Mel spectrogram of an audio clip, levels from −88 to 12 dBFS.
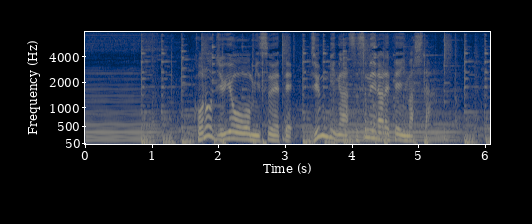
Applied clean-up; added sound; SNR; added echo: none; Bowed string instrument; 10 dB; none.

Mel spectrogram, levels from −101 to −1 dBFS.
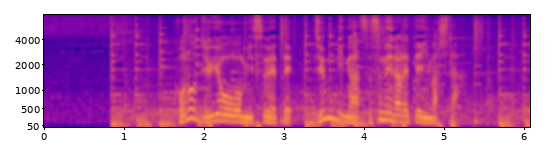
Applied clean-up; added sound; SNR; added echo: none; none; none; none.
